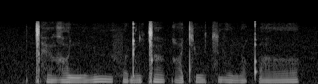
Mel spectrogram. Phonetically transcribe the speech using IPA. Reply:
ǀʰɛ̃ʁʌ ɲʉlʉː fʌɖũǀã qacʰʉːt͡svʊ nuqʼʌː

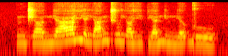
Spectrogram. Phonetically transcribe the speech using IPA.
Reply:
nd͡ʒɐːmʲaːvʲa jand͡ʒu jɐːvʲɐpʲamʲe mʲɐʊ̯ ɡu

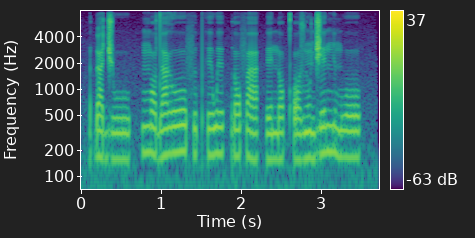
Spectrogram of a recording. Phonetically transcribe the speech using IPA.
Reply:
ɗa˨d͡ʒuː˨ | ŋɔ˦˨da˦ɣoː˦ fɪ˨pʰɪ˨˦wɪ˦ | ɾɔ˨˦fa˨ | e˨nɾɔ˨˦kʼɔ˨ zũ˨d͡ʒeː˦ŋi˨m βoː˦

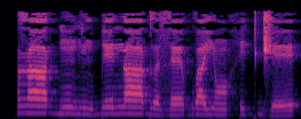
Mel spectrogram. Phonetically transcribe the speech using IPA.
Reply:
ɣaː˦ɡ͡bũ˧ɡĩ˨ ɡ͡be˦naː˦ɡə˨ zɛ˨˦ ɡʷa˦jɔ̃˧ hi˦kd͡ʒe˨˦

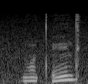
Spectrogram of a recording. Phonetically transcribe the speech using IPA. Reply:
ɡɔ̃tʼẽd

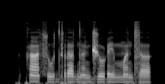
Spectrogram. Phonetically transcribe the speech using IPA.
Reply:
kã˦su˨drɐ˦dɐ̃˨ d͡ʒu˦ɽe˨mɐ̃˦d͡zɐ˨

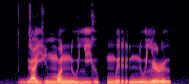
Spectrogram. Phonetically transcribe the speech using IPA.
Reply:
ɡa˩˥ji˩˥ mɔ˦ nu˨˩˦lʲjɯ˨˩˦pmɯ˦r nu˩˥lʲɔ˦ɭɯ˦

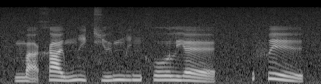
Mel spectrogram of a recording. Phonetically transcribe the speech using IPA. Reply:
mä̰˨˩xa˥˧ɪ̯ mi˥˩t͡ɕy˧˥ mi˥ŋ xo˥ʊ̯ljɛ˥˩ | fe˥˩ɪ̯

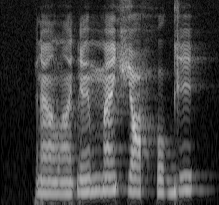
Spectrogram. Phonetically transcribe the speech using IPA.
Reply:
ɾæ̃˩lˠẽ˩ɗẽ˧ mæ̃˥çɑ˧ ho˧ɡi˥

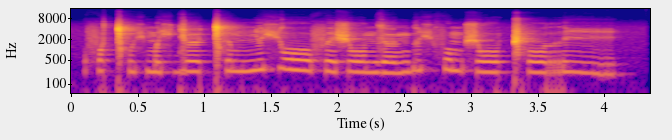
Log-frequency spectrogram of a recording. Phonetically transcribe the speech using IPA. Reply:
fʌǀʰuçməç ɟøːǀʰɪmɲə çoː feʃoːnzø ŋɡøçfomʃoː ǁʰoːriː

